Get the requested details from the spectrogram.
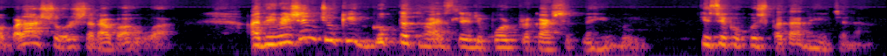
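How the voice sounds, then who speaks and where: Female storyteller, dramatic expressive reading, mid pitch. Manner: expressive, lively delivery.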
